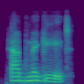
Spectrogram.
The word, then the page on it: abnegate: Indian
